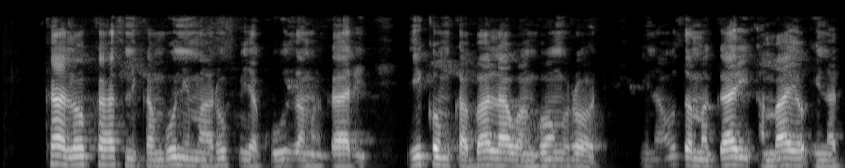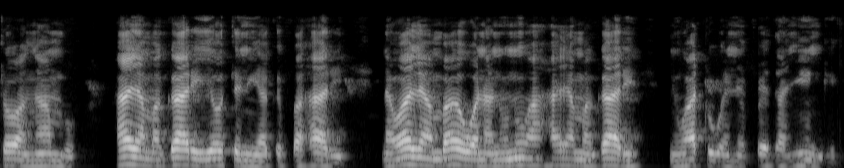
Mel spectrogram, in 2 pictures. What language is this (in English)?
Swahili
